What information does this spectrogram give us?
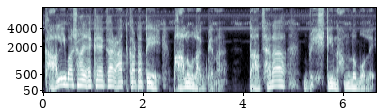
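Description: A man playing a brilliant, calmly amused middle-aged sleuth who explains his reasoning in a measured way, in an audio story. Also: medium pitch, a little hiss or hum. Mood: friendly, explaining.

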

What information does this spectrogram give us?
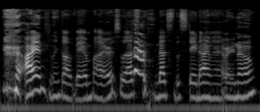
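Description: A woman's voice: medium pitch, normal speed, heavy background noise. A young woman reading amateur fiction aloud casually as co-host, breaking in with wry, giggly, sweary asides. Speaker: co-host and reader.

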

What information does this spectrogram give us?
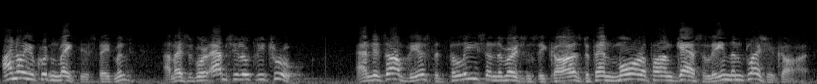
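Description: Earnest, husky high-voiced customer. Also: male voice, very animated, fairly quick, bright, forceful tone, exaggerated voice. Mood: earnest, convinced. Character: earnest newcomer from the East writing a testimonial. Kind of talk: 1930s radio advertising read. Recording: dull old radio recording.

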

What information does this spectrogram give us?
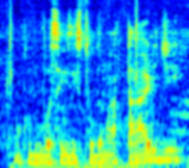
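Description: A man in the game master's chair tells the scene in a loose, rambling way, full of little fillers. His voice sits at an ordinary pitch, and soft music plays faintly behind him. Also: fast. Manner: relaxed, rambling narration with fillers. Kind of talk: narrating a tabletop horror game. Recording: music under the voice.

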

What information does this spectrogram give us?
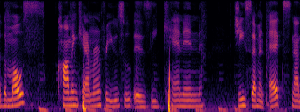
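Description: A young woman with a Caribbean accent and a soothing voice, hosting a casual advice chat. She talks in a chatty, playful way, laughs often and jumps up in pitch to stress a point. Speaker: podcast host.

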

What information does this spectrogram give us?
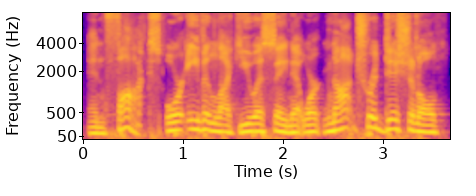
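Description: A man's voice: mid-range voice, normal speed. A man hosting his own podcast in a chatty, upbeat way, talking through a stuffed-up, nasal voice from allergies. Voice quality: congested, nasal. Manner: chatty, upbeat, with frequent restarts. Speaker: podcast host. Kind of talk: casual solo podcast talk.

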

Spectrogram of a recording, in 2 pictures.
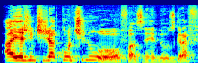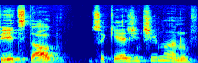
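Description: A man's voice: on the high side, big pitch swings, normal speed. A man, a guest telling stories in casual chat, slangy, laughing often and dropping to a mutter. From Brazil. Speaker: guest graffiti artist.

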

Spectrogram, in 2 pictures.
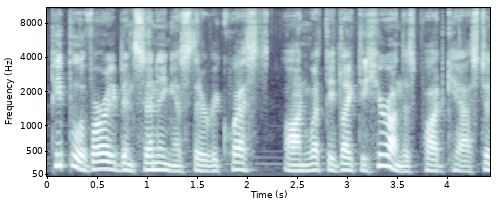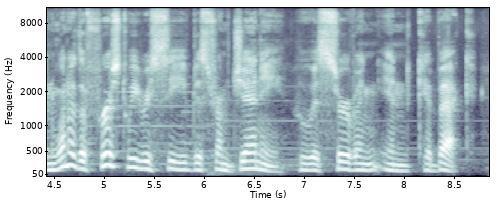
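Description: A man's voice: mid-range voice, animated, moderate pace, hardly any pauses, mellow, breathy edge, soft background music. A man hosting a podcast, reading scripted introductions and announcements. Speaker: podcast host.

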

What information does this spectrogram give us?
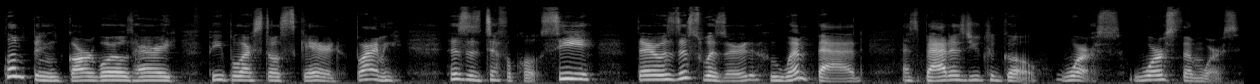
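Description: A woman voicing a gruff but kindly giant man in a storybook, blunt and uneasy, with folksy clipped words. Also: mid-range voice, slow pace, lightly acted. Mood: grave, uneasy. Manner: folksy, dropped-consonant dialect speech. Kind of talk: storybook character voice.

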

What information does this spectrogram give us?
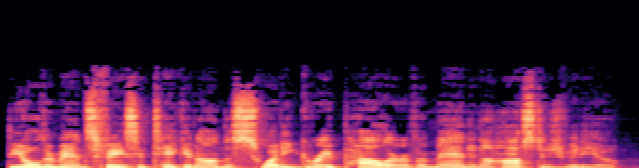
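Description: A man's voice: fairly low pitch, steady tone, brisk. A man reading a scripted short story as an audiobook narrator.

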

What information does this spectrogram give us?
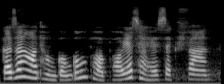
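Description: High-voiced young Hong Kong student, played by an actress. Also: female voice, lively intonation, quick pace, pushed and bright. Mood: cheerful. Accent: Hong Kong Cantonese. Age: young adult. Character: caring, chatty young female student abroad. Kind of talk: radio drama acting.

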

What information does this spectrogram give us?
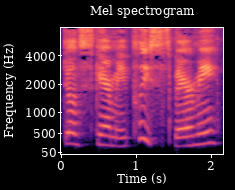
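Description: Een nerveuze, verontschuldigende olifant uit een prentenboek, voorgelezen door een vrouw. De stem klinkt hoog, helder en traag, met een zeurderig, verontschuldigend rijmritme. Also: female voice, a little high, slow, a bit bright, a little hiss or hum. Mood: frightened. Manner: apologetic, fussy rhyming speech. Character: sorry, sneezy male elephant.

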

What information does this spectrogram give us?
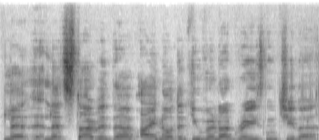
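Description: A man's voice: on the high side, sing-song, moderate pace. A man hosting a podcast interview, talking casually in a rambling way with many fillers and easy laughs. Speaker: podcast host.

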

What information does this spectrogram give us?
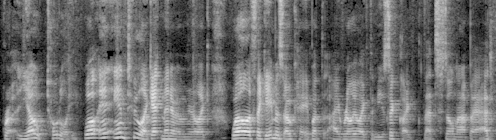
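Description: A woman's voice: sits low, fairly quick, creaky, hardly any pauses, a bit bright. A woman in a casual game review chat, speaking in an agreeable, tentative, conversational way. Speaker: podcast co-host discussing video games. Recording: roomy, echoing sound.

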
